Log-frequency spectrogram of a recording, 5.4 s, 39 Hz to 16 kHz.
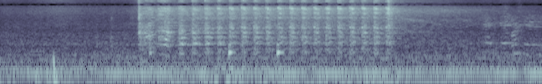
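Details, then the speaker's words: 1990 Honda CRX HF, car sat for years, check engine light on: steady starter cranking about two turns a second for a few seconds, never catches. Owner suspects engine wiring harness. "still don't start yeah it still don't start uh your Signal's on for some reason it is okay so it C be distributor it must be something in this wiring it's been 20 years since I've done one these it could be the engine harness"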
